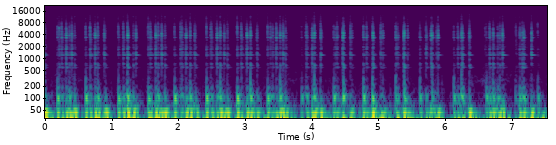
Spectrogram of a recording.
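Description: Long fingernails of both hands tap quickly and unevenly on a slim, hollow aluminium Coca-Cola Cherry can resting on a tablecloth. Each tap is a short, dry tick with a low, hollow thump and bright metallic clicks. The taps come in dense bursts with brief pauses between them.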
